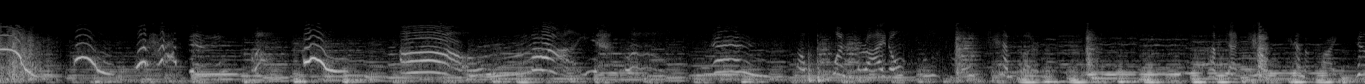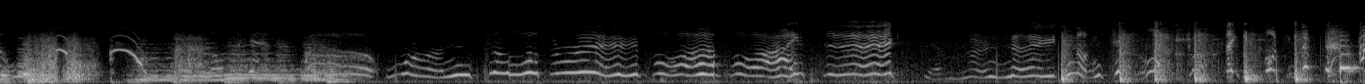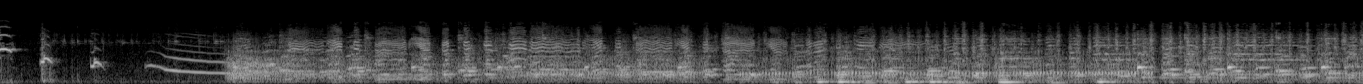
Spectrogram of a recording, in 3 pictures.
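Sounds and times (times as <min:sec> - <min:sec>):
orchestra playing bouncy tune: 0:00.0 - 0:14.0, 0:29.7 - 0:40.9
cartoon soundtrack music: 0:00.0 - 0:14.1, 0:14.9 - 0:17.3, 0:29.6 - 0:40.9.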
